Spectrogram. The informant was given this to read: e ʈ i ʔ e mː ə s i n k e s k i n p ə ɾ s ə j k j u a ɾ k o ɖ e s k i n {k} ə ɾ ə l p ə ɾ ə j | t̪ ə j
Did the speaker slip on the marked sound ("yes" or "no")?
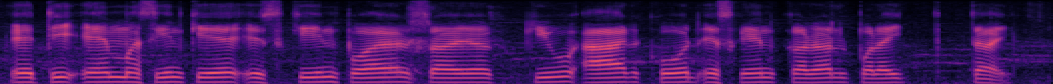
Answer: no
